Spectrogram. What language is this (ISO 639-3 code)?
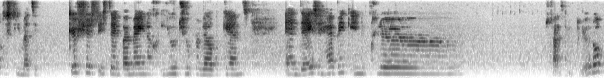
nld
